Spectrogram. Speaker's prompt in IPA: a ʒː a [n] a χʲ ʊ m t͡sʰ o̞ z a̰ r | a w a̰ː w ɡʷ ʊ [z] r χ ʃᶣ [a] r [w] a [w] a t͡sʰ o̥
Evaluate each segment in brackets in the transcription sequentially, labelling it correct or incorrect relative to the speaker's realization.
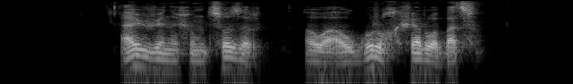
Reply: correct, incorrect: none, correct, correct, incorrect: b

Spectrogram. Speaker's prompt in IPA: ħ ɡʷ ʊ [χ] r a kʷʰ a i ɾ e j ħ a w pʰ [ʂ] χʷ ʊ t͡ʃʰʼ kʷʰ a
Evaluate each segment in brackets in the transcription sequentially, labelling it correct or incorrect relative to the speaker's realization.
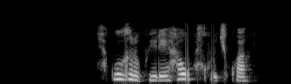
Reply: incorrect: ʁ, incorrect: ħ

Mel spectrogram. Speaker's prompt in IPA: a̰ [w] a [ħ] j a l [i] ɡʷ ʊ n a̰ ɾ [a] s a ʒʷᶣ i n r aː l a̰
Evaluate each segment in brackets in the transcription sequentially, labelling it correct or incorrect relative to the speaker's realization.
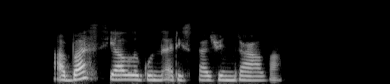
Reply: incorrect: b, incorrect: s, incorrect: a, incorrect: i

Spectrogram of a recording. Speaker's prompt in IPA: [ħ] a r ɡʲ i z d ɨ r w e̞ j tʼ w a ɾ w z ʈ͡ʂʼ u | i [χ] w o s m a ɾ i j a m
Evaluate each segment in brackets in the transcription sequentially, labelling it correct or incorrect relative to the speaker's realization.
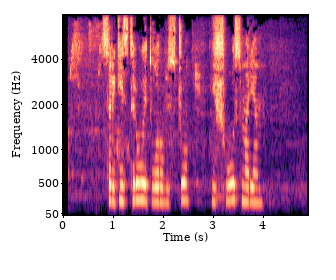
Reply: incorrect: s, incorrect: ʂ

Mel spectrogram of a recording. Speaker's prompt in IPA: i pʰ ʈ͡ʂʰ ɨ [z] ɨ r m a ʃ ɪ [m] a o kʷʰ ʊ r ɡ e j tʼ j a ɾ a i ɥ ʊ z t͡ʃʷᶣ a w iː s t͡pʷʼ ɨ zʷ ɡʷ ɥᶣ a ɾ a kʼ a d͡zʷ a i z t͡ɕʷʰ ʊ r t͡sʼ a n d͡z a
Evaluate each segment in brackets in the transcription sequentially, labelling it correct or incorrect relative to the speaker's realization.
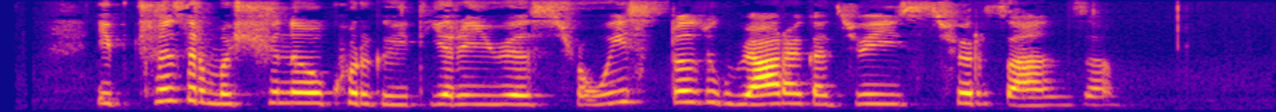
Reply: correct, incorrect: n

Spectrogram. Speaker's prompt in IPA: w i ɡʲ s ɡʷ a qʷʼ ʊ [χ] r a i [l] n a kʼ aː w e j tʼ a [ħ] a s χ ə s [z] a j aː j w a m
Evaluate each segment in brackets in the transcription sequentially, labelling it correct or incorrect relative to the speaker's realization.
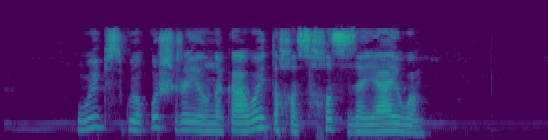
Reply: incorrect: ʂ, correct, incorrect: χ, correct

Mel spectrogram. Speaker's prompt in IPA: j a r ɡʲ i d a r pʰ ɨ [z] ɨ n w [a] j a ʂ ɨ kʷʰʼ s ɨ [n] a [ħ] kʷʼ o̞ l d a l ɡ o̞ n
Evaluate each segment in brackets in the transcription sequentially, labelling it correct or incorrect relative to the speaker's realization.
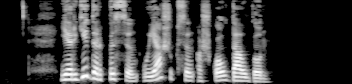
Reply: incorrect: s, incorrect: i, correct, incorrect: ʂ

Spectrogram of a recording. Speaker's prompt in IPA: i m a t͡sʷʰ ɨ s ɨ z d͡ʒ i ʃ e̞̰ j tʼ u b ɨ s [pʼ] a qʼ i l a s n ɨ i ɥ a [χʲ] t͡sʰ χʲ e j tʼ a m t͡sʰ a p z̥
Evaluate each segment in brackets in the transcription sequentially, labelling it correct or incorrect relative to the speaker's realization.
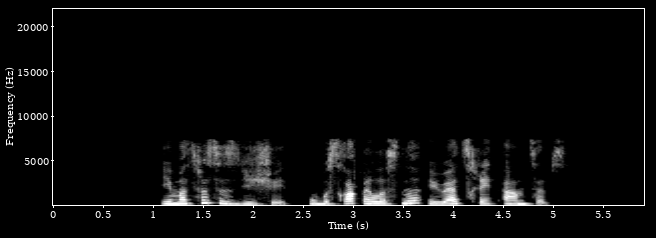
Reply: incorrect: qʼ, incorrect: none

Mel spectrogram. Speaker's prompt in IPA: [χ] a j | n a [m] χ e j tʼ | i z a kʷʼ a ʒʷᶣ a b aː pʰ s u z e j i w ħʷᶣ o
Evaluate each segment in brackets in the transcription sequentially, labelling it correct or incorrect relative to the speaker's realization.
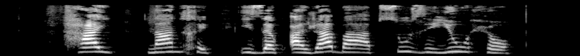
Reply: incorrect: ħ, incorrect: n

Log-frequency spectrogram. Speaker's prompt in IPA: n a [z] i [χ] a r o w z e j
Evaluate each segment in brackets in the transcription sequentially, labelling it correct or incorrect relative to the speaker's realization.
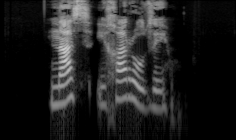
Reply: incorrect: s, correct

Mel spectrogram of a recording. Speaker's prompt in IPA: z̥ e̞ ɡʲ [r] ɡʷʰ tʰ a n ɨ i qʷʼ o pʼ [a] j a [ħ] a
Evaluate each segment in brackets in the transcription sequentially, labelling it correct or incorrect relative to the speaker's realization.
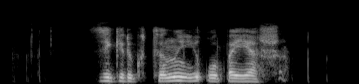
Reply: correct, correct, incorrect: ʂ

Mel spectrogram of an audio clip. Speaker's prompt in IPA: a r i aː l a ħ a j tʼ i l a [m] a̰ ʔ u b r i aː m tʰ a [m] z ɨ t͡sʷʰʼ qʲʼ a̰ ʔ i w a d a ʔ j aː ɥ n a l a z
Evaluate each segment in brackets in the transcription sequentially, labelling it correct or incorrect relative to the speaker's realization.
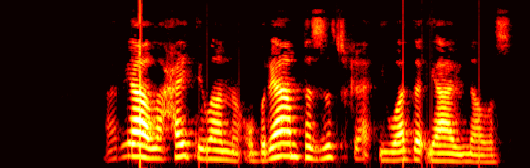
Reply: incorrect: n, incorrect: none

